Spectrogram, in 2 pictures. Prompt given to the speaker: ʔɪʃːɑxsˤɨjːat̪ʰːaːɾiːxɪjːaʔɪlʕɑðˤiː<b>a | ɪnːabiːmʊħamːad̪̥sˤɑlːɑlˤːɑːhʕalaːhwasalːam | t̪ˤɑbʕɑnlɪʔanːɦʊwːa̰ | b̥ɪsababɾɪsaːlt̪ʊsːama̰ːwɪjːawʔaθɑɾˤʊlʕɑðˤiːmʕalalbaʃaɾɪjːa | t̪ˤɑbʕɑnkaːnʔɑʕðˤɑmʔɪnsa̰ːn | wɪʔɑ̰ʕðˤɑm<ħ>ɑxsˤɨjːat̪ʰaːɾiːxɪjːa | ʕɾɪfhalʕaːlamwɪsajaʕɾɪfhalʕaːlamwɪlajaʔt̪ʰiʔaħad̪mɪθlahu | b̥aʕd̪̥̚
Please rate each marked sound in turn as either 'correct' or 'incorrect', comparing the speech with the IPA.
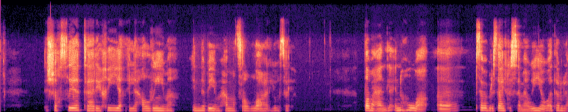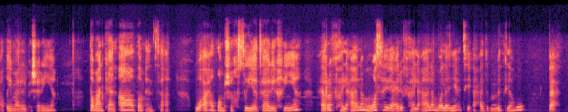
incorrect: m, incorrect: ʃ

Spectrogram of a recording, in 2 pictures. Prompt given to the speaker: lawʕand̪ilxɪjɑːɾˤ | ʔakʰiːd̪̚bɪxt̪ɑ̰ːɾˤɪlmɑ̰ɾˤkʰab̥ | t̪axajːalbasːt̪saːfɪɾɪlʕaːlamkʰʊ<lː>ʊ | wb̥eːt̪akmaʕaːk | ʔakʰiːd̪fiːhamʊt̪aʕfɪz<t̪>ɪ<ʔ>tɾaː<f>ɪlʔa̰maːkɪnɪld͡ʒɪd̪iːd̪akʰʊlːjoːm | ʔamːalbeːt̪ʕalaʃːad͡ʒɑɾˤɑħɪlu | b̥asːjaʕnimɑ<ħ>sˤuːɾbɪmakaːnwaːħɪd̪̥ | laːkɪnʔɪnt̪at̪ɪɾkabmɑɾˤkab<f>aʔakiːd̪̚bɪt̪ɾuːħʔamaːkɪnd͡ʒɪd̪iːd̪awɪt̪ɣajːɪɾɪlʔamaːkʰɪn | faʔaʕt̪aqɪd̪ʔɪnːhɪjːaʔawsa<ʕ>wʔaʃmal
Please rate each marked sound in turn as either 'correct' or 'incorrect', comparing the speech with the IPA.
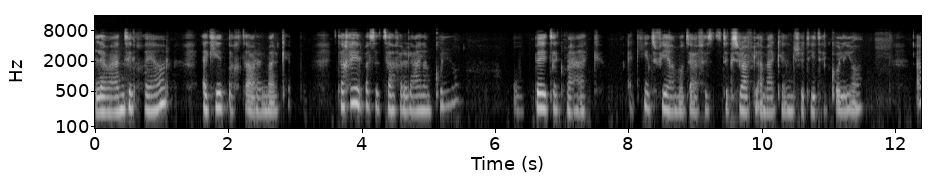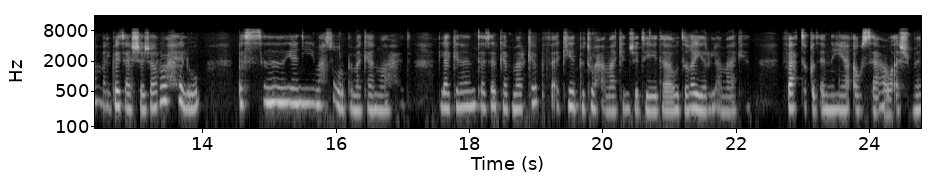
correct, correct, incorrect: k, correct, correct, correct, correct

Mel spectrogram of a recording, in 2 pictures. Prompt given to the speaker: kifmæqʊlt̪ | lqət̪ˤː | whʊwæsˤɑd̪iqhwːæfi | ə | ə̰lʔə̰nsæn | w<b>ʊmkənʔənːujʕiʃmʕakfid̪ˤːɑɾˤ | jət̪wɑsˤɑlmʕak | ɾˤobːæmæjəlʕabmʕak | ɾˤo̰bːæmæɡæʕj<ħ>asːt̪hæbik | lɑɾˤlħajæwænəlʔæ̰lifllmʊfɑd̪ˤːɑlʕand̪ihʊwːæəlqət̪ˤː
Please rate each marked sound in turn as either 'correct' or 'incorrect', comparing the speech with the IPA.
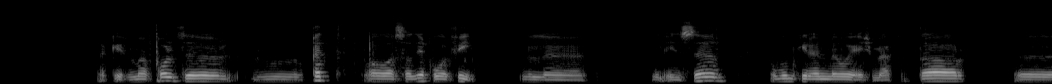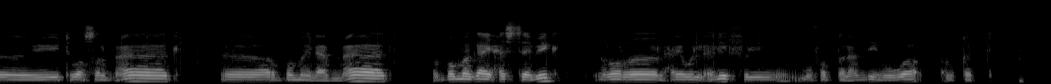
incorrect: m, correct

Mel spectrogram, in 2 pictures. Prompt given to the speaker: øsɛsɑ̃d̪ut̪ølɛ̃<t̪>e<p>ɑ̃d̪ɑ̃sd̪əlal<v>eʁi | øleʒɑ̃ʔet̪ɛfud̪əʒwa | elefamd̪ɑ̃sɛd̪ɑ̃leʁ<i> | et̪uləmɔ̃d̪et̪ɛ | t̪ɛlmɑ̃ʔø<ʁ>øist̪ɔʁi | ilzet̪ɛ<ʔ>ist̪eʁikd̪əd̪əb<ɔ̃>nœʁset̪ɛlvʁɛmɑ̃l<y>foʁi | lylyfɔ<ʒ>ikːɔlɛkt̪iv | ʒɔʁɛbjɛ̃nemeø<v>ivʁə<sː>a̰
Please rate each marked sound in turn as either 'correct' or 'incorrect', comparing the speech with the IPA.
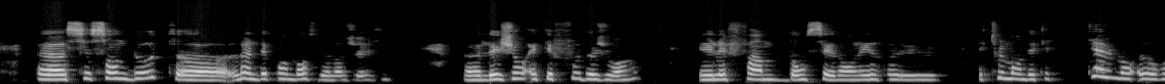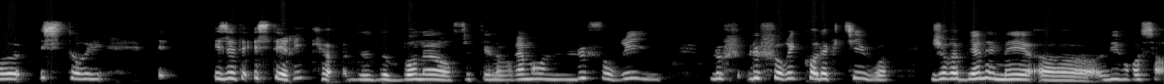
incorrect: d̪, correct, incorrect: ʒ, incorrect: y, correct, correct, incorrect: ɔ, correct, incorrect: ʁ, correct, incorrect: s

